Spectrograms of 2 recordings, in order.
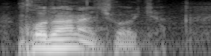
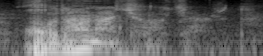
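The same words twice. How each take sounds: First: Said in the usual way. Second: Whispered. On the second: Retold or imitated. Quoting the Prophet on whispering.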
